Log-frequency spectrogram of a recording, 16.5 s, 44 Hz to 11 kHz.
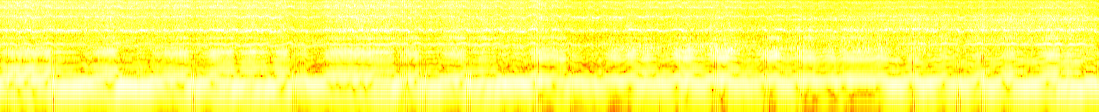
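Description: Ching Yee CY80 mini garden tiller's small engine running steadily at working speed while its rotary tines till and weed hard, uncultivated soil.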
